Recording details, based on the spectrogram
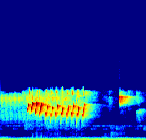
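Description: A Brown-throated sunbird gives a thin, high, rapid run of sharp notes lasting about a second, then one short high note, over a low steady hum.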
